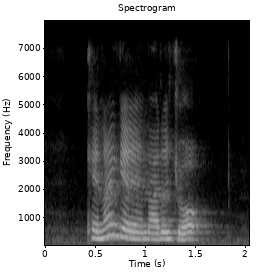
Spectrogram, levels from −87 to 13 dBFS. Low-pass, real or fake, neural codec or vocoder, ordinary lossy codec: 7.2 kHz; real; none; none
